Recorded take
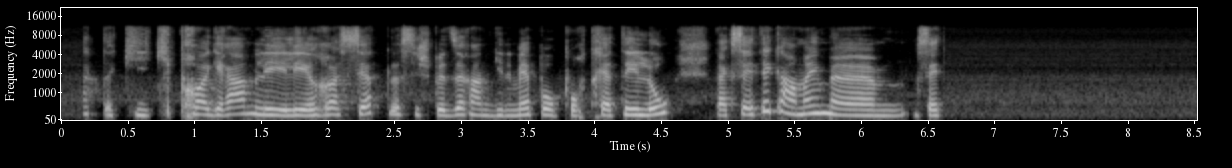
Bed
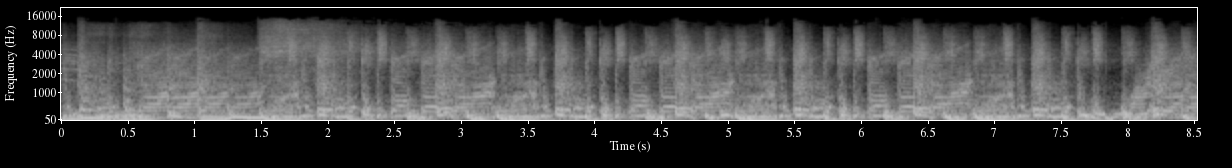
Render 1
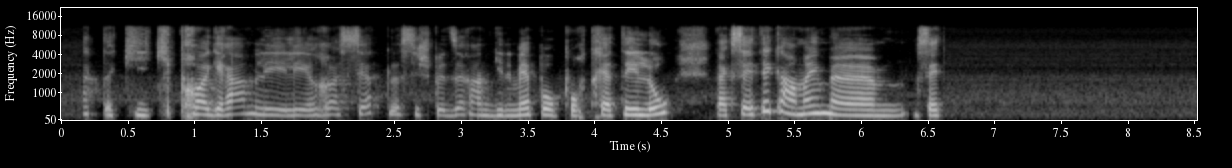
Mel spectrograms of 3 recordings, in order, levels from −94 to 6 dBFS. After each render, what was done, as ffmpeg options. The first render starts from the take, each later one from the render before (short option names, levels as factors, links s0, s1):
-filter_complex "[0:a]asettb=1/sr,asplit=3[s0][s1][s2];[s0]atrim=end=1.284[s3];[s1]atrim=start=1.28:end=3.13,asetpts=PTS-STARTPTS,afade=t=in:d=0.004:c=qsin,afade=t=out:st=1.846:d=0.004:c=qsin,acompressor=threshold=0.0501:ratio=6:attack=3.2:release=140:knee=1:detection=peak[s4];[s2]atrim=start=3.126[s5];[s3][s4]acrossfade=d=0.004:c1=hsin:c2=qsin[s6];[s6][s5]acrossfade=d=0.004:c1=qsin:c2=hsin"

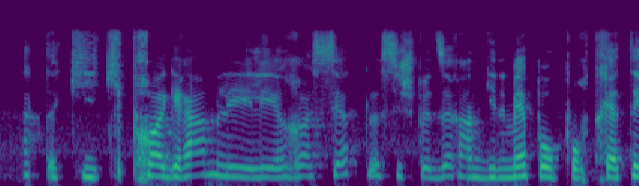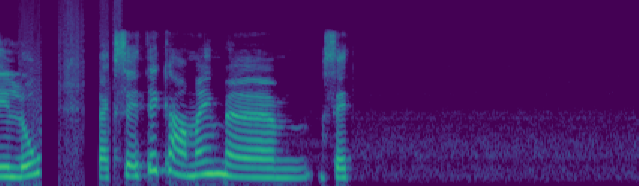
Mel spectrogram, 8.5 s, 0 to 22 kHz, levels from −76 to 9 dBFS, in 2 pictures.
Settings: -filter_complex "[0:a]asettb=1/sr,asplit=3[s0][s1][s2];[s0]atrim=end=0.994[s3];[s1]atrim=start=0.99:end=1.65,asetpts=PTS-STARTPTS,afade=t=in:d=0.004:c=qsin,afade=t=out:st=0.656:d=0.004:c=qsin,highshelf=f=4100:t=q:w=1.5:g=-13.5[s4];[s2]atrim=start=1.646[s5];[s3][s4]acrossfade=d=0.004:c1=hsin:c2=qsin[s6];[s6][s5]acrossfade=d=0.004:c1=qsin:c2=hsin,asettb=1/sr,asplit=3[s7][s8][s9];[s7]atrim=end=2.604[s10];[s8]atrim=start=2.6:end=3.74,asetpts=PTS-STARTPTS,afade=t=in:d=0.004:c=qsin,afade=t=out:st=1.136:d=0.004:c=qsin,equalizer=f=5900:t=o:w=1.1:g=5.5[s11];[s9]atrim=start=3.736[s12];[s10][s11]acrossfade=d=0.004:c1=hsin:c2=qsin[s13];[s13][s12]acrossfade=d=0.004:c1=qsin:c2=hsin,asplit=3[s14][s15][s16];[s14]afade=t=out:st=4.38:d=0.02[s17];[s15]aeval=exprs='val(0)*gte(abs(val(0)),0.0266)':c=same,afade=t=in:st=4.38:d=0.02,afade=t=out:st=5.07:d=0.02[s18];[s16]afade=t=in:st=5.07:d=0.02[s19];[s17][s18][s19]amix=inputs=3:normalize=0"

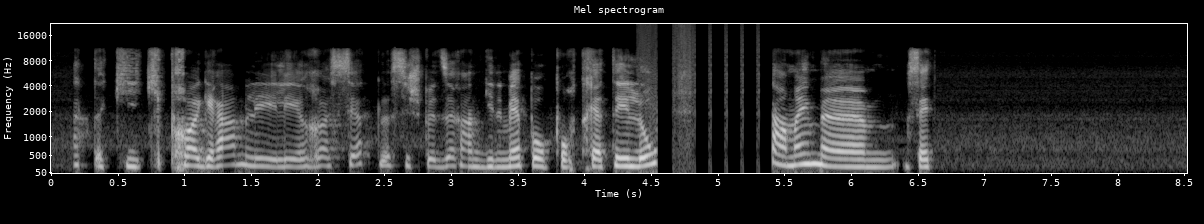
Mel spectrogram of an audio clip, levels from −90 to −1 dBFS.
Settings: -filter_complex "[0:a]asplit=6[s0][s1][s2][s3][s4][s5];[s0]atrim=end=4.932[s6];[s1]atrim=start=4.808:end=4.932[s7];[s2]atrim=start=4.808:end=4.932[s8];[s3]atrim=start=4.808:end=4.932[s9];[s4]atrim=start=4.808:end=4.932[s10];[s5]atrim=start=5.408[s11];[s6][s7]acrossfade=d=0.004:c1=hsin:c2=hsin[s12];[s12][s8]acrossfade=d=0.004:c1=hsin:c2=hsin[s13];[s13][s9]acrossfade=d=0.004:c1=hsin:c2=hsin[s14];[s14][s10]acrossfade=d=0.004:c1=hsin:c2=hsin[s15];[s15][s11]acrossfade=d=0.004:c1=hsin:c2=hsin"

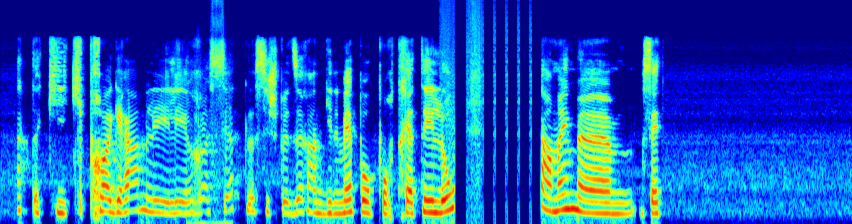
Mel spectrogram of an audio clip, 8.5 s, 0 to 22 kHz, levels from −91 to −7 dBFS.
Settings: -filter_complex "[0:a]asettb=1/sr,asplit=3[s0][s1][s2];[s0]atrim=end=1.864[s3];[s1]atrim=start=1.86:end=2.41,asetpts=PTS-STARTPTS,afade=t=in:d=0.004:c=qsin,afade=t=out:st=0.546:d=0.004:c=qsin,aeval=exprs='(tanh(22.4*val(0)+0.3)-tanh(0.3))/22.4':c=same[s4];[s2]atrim=start=2.406[s5];[s3][s4]acrossfade=d=0.004:c1=hsin:c2=qsin[s6];[s6][s5]acrossfade=d=0.004:c1=qsin:c2=hsin"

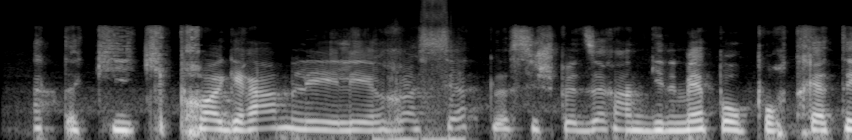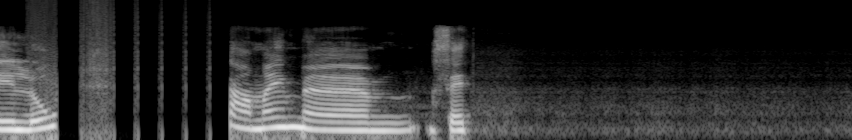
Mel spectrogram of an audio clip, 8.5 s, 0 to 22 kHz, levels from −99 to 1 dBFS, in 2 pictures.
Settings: -af "agate=range=0.0224:threshold=0.00355:ratio=3:detection=peak,bass=f=250:g=14,treble=f=4000:g=-12"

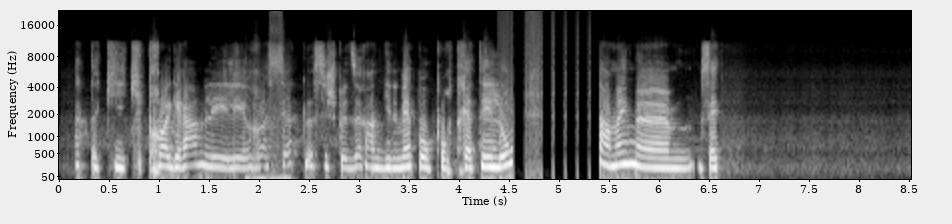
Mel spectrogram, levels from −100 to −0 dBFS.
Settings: -af "acontrast=90"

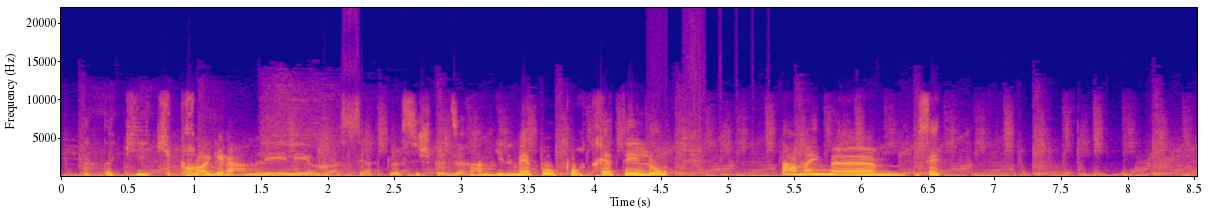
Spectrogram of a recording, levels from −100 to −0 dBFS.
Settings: -filter_complex "[1:a]volume=0.355[s0];[0:a][s0]amix=inputs=2:normalize=0"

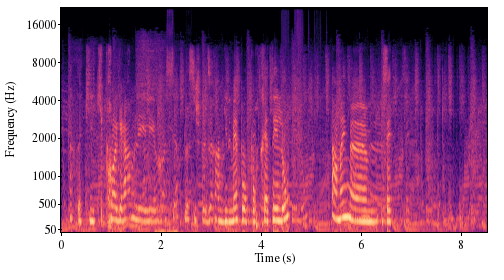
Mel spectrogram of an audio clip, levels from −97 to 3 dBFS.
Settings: -filter_complex "[0:a]asplit=2[s0][s1];[s1]adelay=26,volume=0.237[s2];[s0][s2]amix=inputs=2:normalize=0,aecho=1:1:380:0.119"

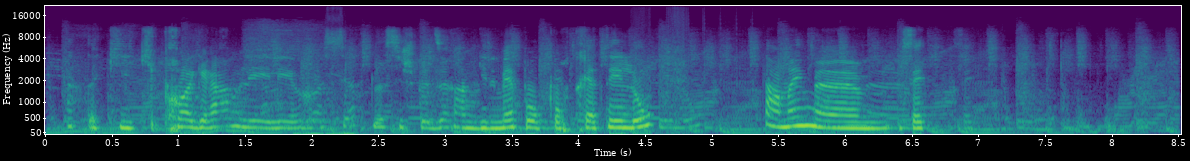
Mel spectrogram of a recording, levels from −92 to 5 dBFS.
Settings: -af "volume=0.447"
